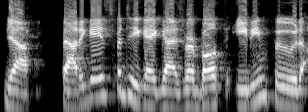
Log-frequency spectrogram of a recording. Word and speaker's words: fatigué: So she would say fatigué, which is how you say it. But obviously when you're little, you hear fatty gay.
